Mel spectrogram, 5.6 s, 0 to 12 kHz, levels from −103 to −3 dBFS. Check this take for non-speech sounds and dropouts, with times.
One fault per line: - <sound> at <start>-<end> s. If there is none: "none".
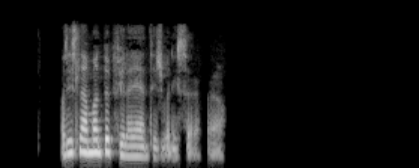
none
